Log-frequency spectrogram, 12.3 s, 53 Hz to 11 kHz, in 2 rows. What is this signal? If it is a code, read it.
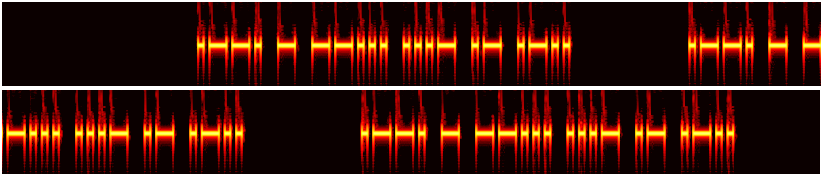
Morse code, heard as a keyed tone, about 28 wpm, 700 Hz. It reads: PT7VAL PT7VAL PT7VAL
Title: DXCC-100 Call Signs - 6 Characters - Repeated 3x - 28wpm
